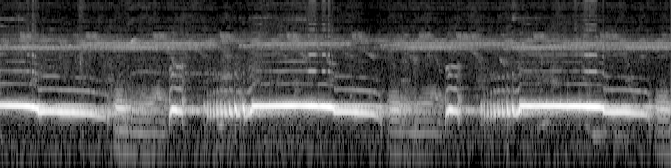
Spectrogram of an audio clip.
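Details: Turtle dove singing nonstop in the 'pelung' style, used to trigger other doves: repeated deep coos about every four seconds. Each one is a rippling burst easing into a long, slightly falling held note, with a faint continuous high-pitched hum behind.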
